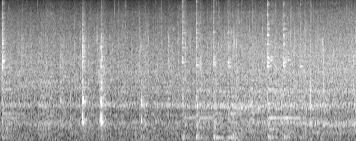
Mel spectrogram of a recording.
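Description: Broccoli rabe sizzling steadily as it sautés uncovered in an enameled Dutch oven, stirred with metal tongs that click lightly against the pot a dozen or so times.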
